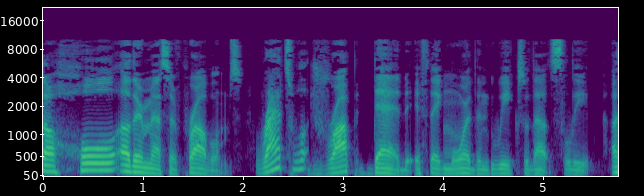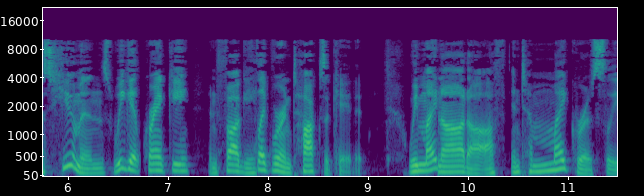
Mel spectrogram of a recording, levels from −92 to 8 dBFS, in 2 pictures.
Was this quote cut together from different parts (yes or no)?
yes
